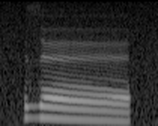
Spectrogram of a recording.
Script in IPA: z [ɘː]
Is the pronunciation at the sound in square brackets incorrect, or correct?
incorrect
